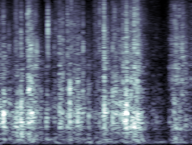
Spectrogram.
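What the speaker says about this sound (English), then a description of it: "wrap it up in the freezer paper" Wild game meat is wrapped tightly in freezer paper, making continuous crinkling and rustling with sharp paper crackles, close up and fairly quiet.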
